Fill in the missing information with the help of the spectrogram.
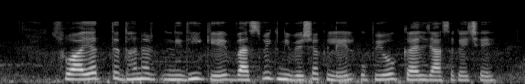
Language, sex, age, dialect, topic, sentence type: Maithili, female, 41-45, Southern/Standard, banking, statement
